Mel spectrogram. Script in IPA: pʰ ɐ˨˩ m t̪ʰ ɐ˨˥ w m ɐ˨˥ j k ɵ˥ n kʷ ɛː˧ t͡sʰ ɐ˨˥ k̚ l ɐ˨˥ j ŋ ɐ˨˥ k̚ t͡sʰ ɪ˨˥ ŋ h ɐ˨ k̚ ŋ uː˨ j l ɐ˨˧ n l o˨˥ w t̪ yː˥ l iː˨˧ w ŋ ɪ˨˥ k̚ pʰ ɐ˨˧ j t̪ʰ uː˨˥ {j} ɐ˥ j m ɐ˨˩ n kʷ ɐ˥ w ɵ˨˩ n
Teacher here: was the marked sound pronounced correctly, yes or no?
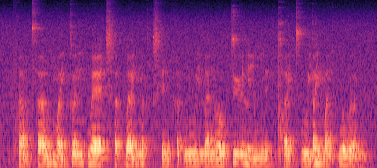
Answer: yes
